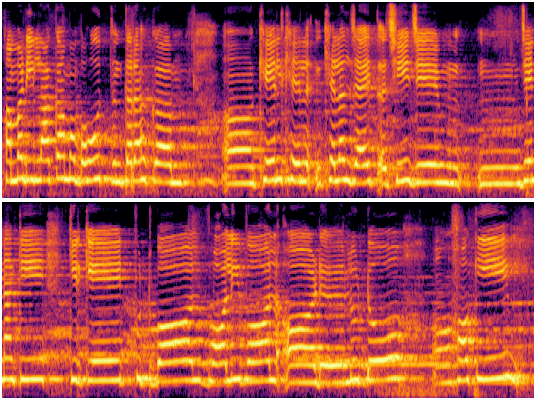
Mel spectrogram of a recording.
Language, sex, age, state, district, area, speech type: Maithili, female, 18-30, Bihar, Darbhanga, rural, spontaneous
